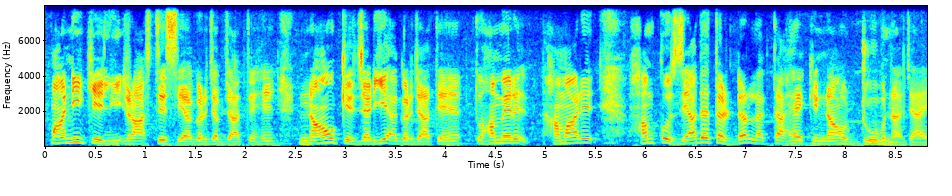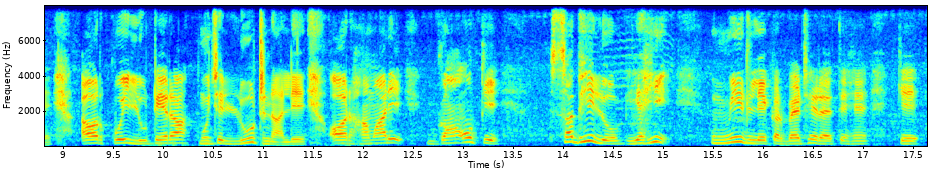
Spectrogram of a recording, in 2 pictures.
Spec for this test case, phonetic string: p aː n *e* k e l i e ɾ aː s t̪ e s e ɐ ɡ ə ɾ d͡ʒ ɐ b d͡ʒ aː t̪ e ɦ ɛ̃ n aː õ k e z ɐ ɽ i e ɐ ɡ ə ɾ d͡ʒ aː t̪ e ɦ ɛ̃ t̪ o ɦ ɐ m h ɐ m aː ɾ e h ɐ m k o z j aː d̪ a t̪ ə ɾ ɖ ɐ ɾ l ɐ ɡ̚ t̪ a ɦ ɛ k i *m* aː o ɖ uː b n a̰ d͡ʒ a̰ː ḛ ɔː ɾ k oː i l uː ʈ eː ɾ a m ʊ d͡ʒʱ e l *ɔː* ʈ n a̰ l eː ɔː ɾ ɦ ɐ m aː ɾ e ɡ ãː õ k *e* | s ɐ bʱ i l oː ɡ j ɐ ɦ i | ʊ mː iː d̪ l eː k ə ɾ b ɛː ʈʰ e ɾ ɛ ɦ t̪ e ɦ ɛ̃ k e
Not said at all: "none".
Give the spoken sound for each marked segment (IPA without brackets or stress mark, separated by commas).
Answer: i, n, uː, e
